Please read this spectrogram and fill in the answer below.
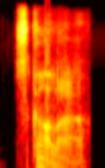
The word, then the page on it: scholar: British English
